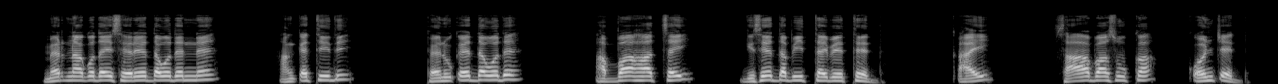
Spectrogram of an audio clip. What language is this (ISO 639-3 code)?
dwr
